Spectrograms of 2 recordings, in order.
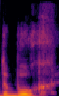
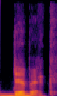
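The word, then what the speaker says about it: dybbuk: boxes well that's not real it's actually called the book not dybic that's that's the wrong pronunciation and they were never attached to items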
